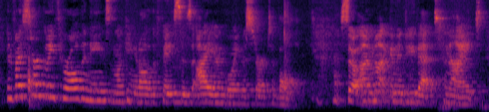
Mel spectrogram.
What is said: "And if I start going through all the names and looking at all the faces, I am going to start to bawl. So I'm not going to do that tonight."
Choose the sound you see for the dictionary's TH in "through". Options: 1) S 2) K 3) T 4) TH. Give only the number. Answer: 4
